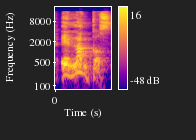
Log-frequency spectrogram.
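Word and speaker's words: elegchos: Elankos. Elankos s'écrit E-L-E-G-C-H-O-S. Elankos.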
